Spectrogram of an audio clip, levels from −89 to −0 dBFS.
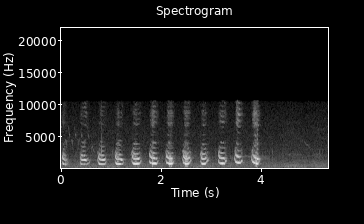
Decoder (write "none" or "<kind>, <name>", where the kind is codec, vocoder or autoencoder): none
